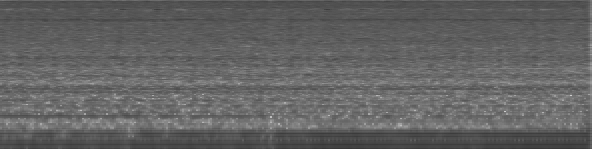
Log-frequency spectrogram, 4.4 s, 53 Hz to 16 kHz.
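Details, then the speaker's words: 2015 Joylong Chinese van/bus, not yet warm, open loop, ECU already replaced elsewhere: low uneven pulsing rough idle, skipping and losing power, stalling; noise heard from throttle area. "okay so I'm noticing the rough Idol that the customer is experiencing yeah is oh okay it's like it's skipping"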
